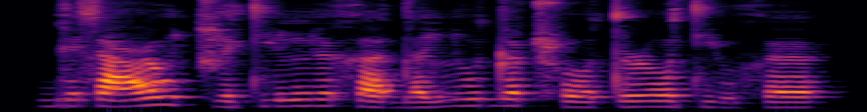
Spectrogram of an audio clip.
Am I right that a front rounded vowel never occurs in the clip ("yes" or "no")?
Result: no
